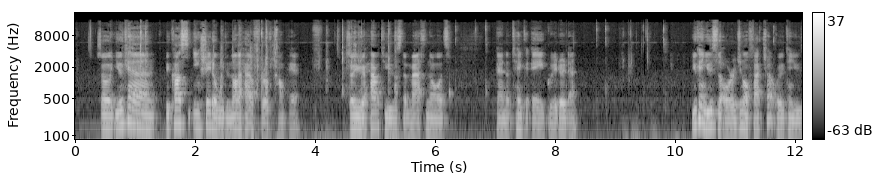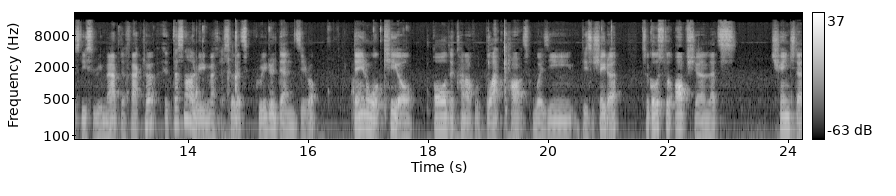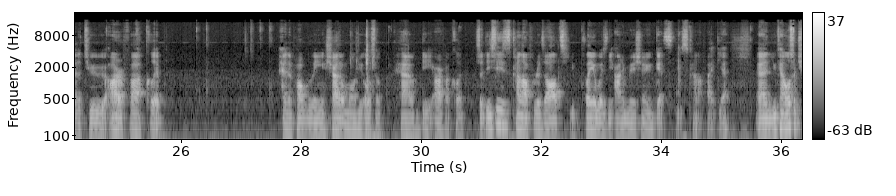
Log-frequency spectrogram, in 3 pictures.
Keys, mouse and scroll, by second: 6.7-9.3 drag, 9.5-11.5 alt+right drag, 11.5 click, 12.9-14.1 middle drag, 14.1-15.5 drag, 17.2 click, 17.7-19.3 middle drag, 19.3 n, 21.0 click, 21.7-24.8 drag, 26.3-29.1 drag, 29.1 n, 29.5-32.8 middle drag, 32.8-34.5 shift+drag, 34.5 middle click, 35.5-36.3 shift+drag.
